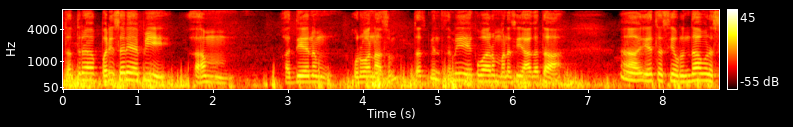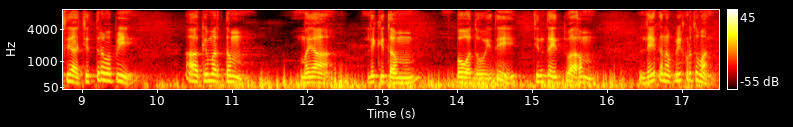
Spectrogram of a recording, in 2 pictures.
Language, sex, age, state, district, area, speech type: Sanskrit, male, 60+, Karnataka, Udupi, rural, spontaneous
